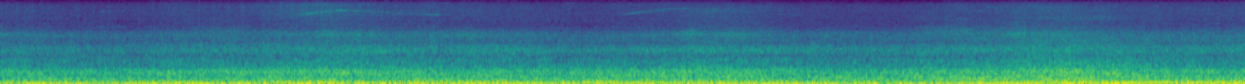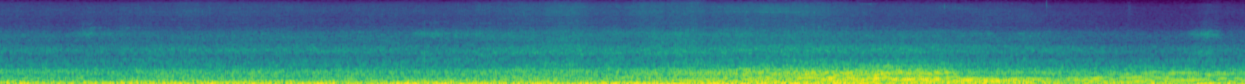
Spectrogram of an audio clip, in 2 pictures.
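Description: Congested road traffic with trucks and cars in a jam hums continuously, a low engine drone that swells slightly toward the end as nearby vehicles idle and creep forward, no voices heard.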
